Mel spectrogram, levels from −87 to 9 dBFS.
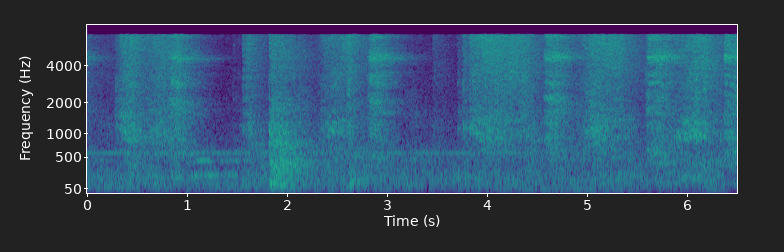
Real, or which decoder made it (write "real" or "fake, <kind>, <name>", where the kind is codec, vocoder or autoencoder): real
